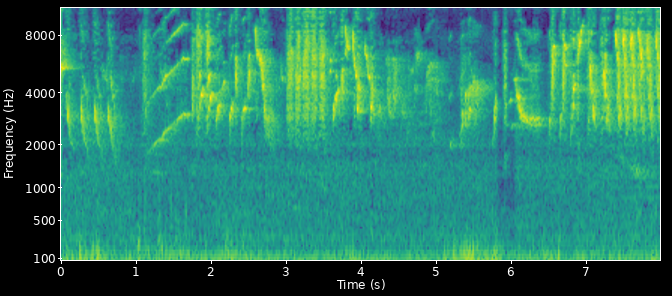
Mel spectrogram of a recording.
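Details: Quetta goldfinch song: rising whistled slurs open into dense twittering and rapid buzzy trills, phrases running almost nonstop for eight seconds above a low, steady background hum.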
